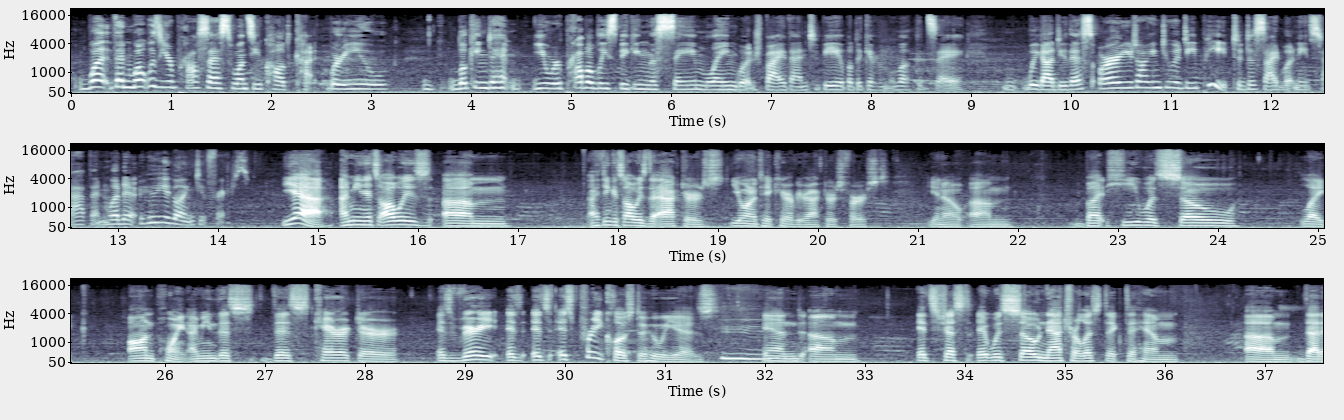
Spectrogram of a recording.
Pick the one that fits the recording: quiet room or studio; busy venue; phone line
busy venue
